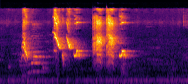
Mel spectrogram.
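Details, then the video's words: Female drongo lure calls for a male: rapid harsh, buzzy squawks with downslurred whistled edges in several bursts, over a low steady hum. "SUARA BURUNG SRIGUNTING BETINA UNTUK MEMANCING SI JANTAN AGAR CEPAT GACOR"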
